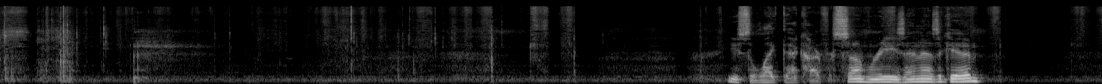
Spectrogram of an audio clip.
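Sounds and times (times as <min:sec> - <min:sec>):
cards rustling: 0:00.0 - 0:05.8.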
